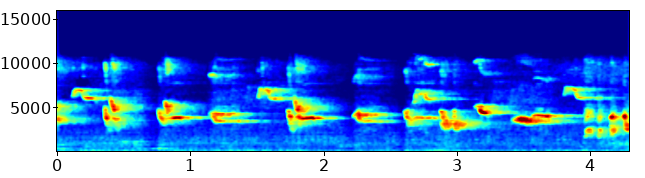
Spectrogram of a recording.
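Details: Tame Sunda bulbul giving repeated short, high whistled phrases roughly twice a second, each a bright rising or falling slur, with soft twittering between them.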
